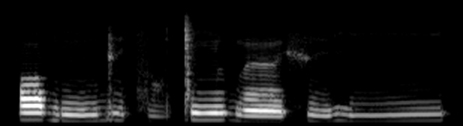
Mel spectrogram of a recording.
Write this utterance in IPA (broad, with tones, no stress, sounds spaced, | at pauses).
ɔ˥ b ĩː˨˩˦ ɡ y˥˩ t͡s ɔ̤˨˩˦ ǀ ĩː˥ l b œ̃ː˨˩ ʃ y˨˩˦ ɦ iː˨˦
